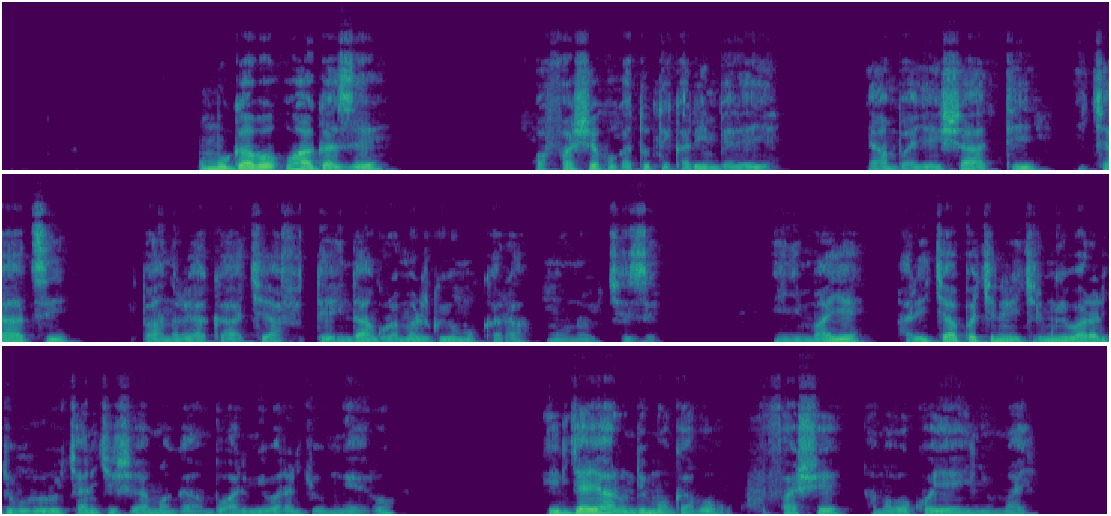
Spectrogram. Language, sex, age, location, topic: Kinyarwanda, male, 50+, Nyagatare, government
